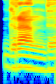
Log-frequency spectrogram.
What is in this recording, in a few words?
"Grande", Italian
